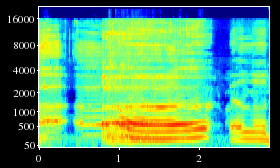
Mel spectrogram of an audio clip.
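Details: Belching: a long, loud, low-pitched voiced belch lasting over a second, with shorter belches before and after.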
